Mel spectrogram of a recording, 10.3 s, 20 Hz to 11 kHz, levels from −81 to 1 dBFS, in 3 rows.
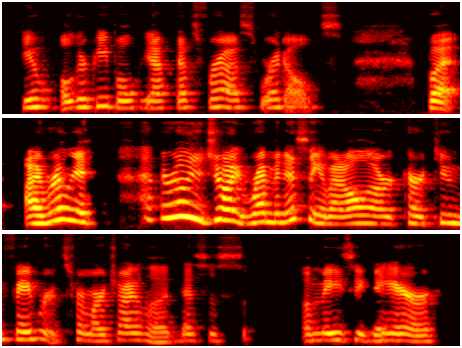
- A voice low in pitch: No, high, 220 Hz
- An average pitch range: Yes, average, 3.0 semitones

